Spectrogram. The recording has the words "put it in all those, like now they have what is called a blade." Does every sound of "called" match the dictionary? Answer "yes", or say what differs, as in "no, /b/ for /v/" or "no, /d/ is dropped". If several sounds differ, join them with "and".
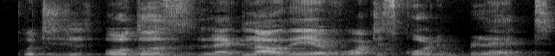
yes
